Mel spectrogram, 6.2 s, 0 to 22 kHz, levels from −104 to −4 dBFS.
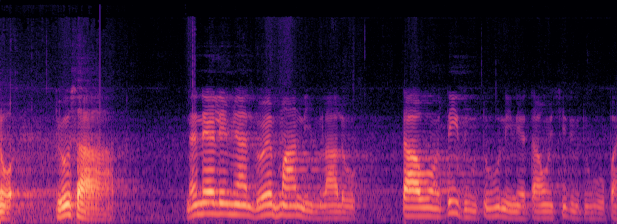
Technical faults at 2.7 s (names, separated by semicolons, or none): none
